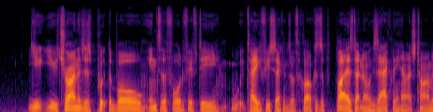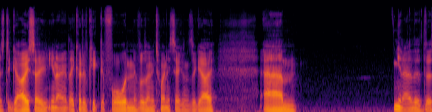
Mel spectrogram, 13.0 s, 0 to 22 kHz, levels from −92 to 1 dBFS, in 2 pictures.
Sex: male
